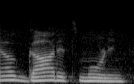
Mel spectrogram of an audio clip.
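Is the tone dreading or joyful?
dreading. It sounds weary and dreading, like a groan. The day ahead is a burden. "I know some people who get up and"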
